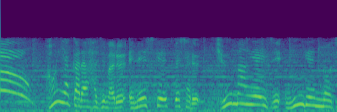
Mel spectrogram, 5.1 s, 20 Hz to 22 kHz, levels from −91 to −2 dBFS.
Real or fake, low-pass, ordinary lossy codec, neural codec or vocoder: real; 5.4 kHz; AAC, 24 kbps; none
